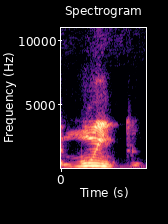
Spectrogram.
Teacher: É muito, porque a sonoridade a nasalidade do M acaba atingindo o I aqui posteriormente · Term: nasalização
